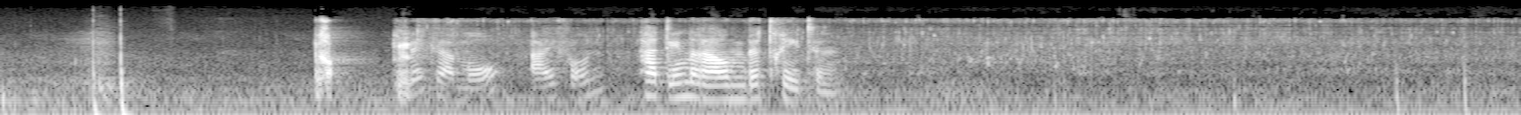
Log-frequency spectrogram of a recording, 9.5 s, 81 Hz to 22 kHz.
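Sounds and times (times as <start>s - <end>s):
water trickling and splashing from a village fountain: 2.7s - 9.5s
speech: 4.0s - 5.4s.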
